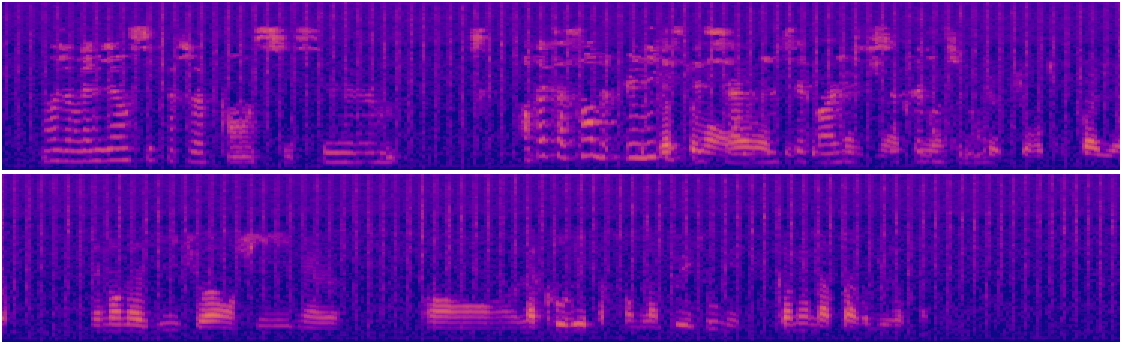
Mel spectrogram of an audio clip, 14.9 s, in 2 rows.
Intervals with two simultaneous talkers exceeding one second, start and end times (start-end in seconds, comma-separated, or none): 4.2-6.6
